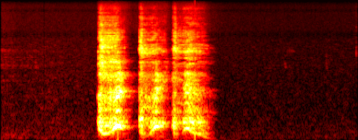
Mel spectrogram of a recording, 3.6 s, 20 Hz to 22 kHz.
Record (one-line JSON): {"cough_length": "3.6 s", "cough_amplitude": 32768, "cough_signal_mean_std_ratio": 0.33, "survey_phase": "beta (2021-08-13 to 2022-03-07)", "age": "45-64", "gender": "Male", "wearing_mask": "No", "symptom_none": true, "smoker_status": "Current smoker (11 or more cigarettes per day)", "respiratory_condition_asthma": false, "respiratory_condition_other": false, "recruitment_source": "REACT", "submission_delay": "1 day", "covid_test_result": "Negative", "covid_test_method": "RT-qPCR", "influenza_a_test_result": "Unknown/Void", "influenza_b_test_result": "Unknown/Void"}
